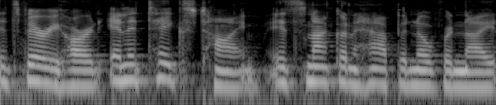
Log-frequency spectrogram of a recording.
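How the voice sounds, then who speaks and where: With fairly even intonation, a plain, everyday voice carries on at a moderate pace. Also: woman. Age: 60s. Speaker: author and army veteran. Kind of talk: interview.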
